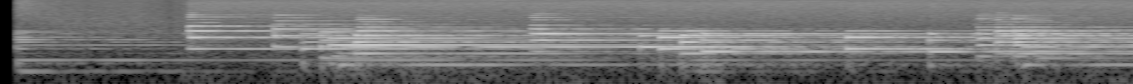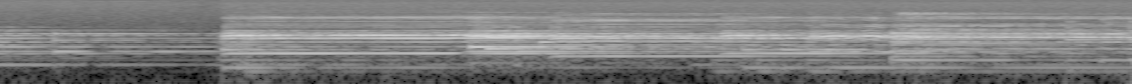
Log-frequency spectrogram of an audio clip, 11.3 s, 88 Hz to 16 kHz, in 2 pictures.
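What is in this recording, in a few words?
background music asian; yakuza ryu ga gotoku kiwami 2 pc gamerip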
